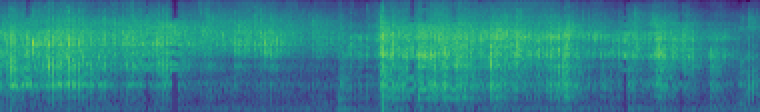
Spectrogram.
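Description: Sliced green chilli and curry leaves are dropped into hot oil with mustard seeds. The oil sizzles and crackles loudly and steadily, with a brief burst of spattering partway through and no voices.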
